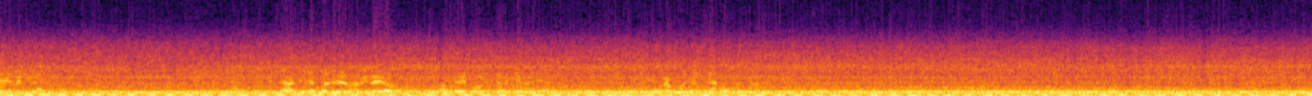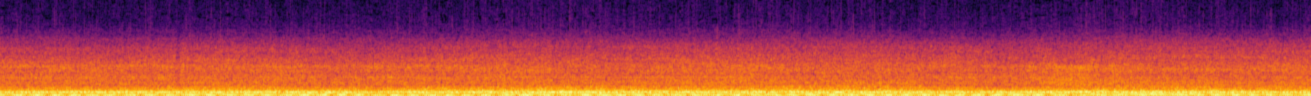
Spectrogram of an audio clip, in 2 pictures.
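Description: Steady drone of a small propeller plane's engine heard from inside the cabin in flight, an even hum with several held tones.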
